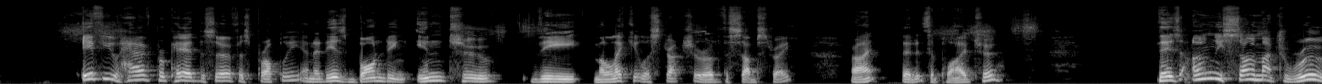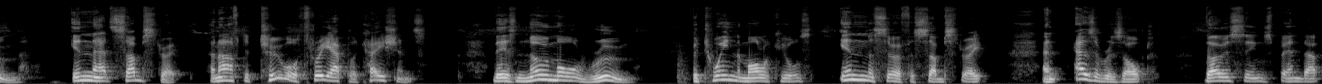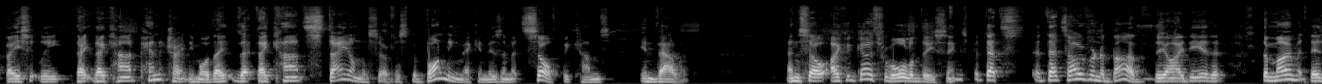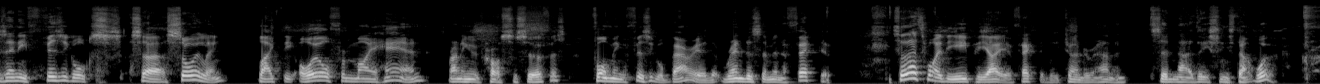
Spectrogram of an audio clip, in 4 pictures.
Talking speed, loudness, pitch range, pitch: 150 wpm, -21 LUFS, 125-180 Hz, 150 Hz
